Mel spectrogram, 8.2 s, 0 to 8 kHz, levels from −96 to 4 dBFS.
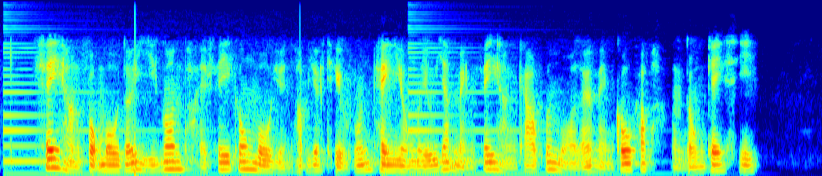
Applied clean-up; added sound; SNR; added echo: none; Acoustic guitar; 18 dB; none.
